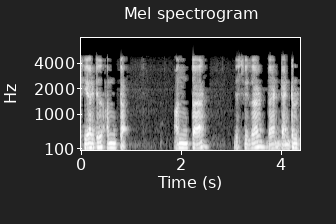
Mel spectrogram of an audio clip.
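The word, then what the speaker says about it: अन्त: So here there is a ta here, and before that there is a, we want to pronounce a nasal sound, and this nasal sound cannot be pure nasal. That is anuswara. Anuswara is pure nasal. Here we need to pronounce na, which is also nasal, but it is also a dental.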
